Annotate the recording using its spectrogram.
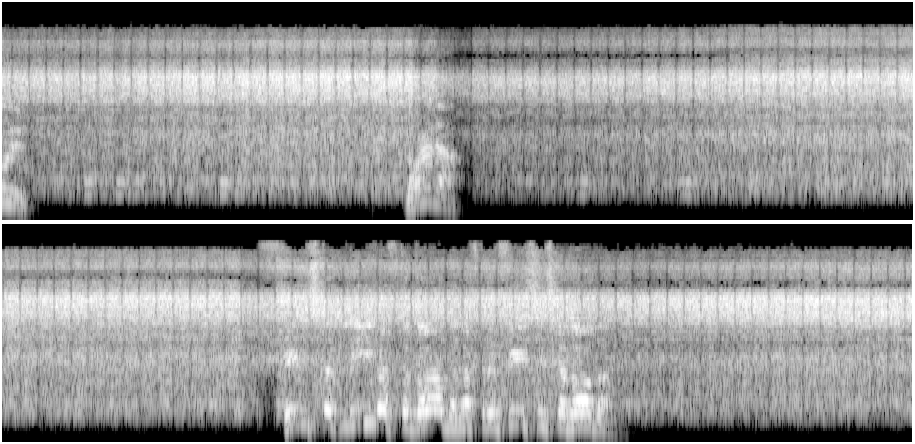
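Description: A device hisses with steady static.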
